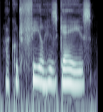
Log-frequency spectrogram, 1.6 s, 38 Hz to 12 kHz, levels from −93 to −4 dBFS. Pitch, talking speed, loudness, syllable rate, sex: 170 Hz, 195 wpm, -19 LUFS, 4.0 syllables/s, female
